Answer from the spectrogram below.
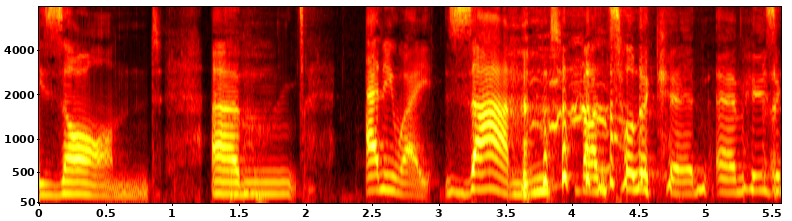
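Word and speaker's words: Xand: So my friend Zan van Tulleken, who is actually Zand van Tulleken, but I can't pronounce his name Zand because of my accent.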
